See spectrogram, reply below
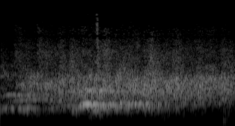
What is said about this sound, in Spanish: Así es que les dejo aquí a mi esposa, recíbamela con un fuerte aplauso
